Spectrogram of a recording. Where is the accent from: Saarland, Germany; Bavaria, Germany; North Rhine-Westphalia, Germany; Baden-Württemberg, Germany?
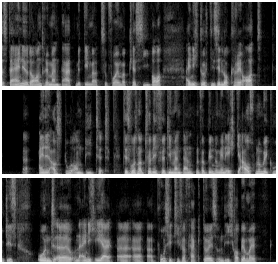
Bavaria, Germany; Wobei ich natürlich schon als Bayer natürlich auch die Grundhaltung habe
